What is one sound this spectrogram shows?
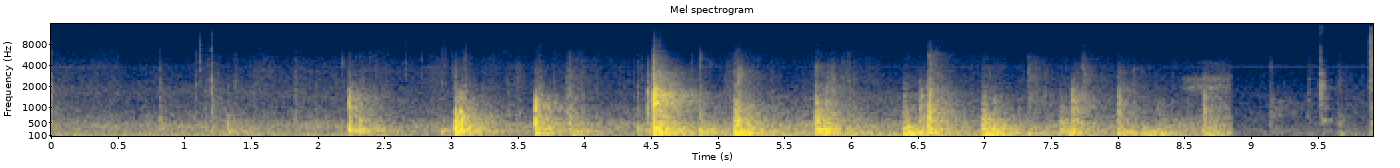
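High heels clack on hard steps.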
